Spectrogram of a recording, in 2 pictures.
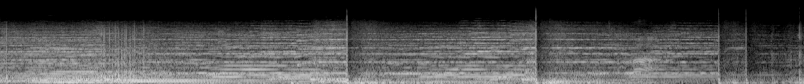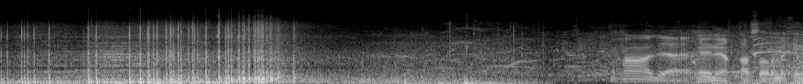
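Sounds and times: fireworks bursting and crackling: 0.0 - 1.8, 7.2 - 13.6
fireworks show music: 0.0 - 12.6.

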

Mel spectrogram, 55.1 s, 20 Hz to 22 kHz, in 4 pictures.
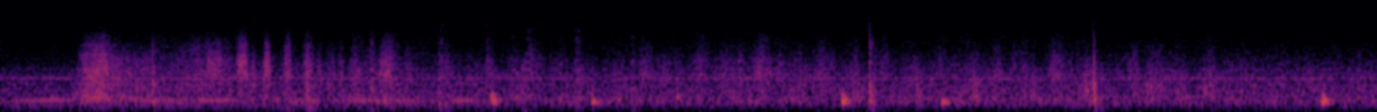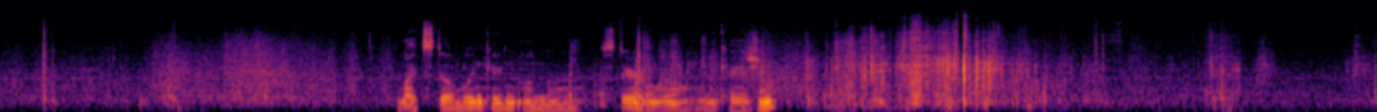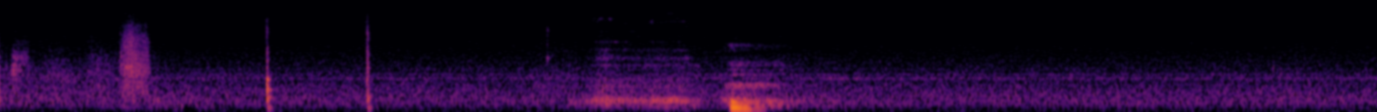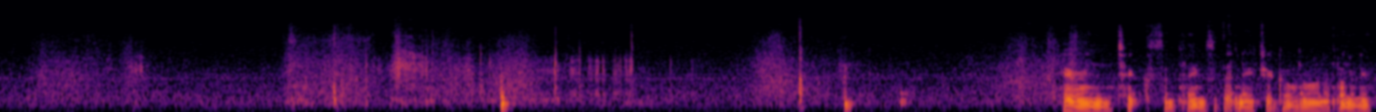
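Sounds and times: faint rustling: 0.4 - 26.6, 27.2 - 29.2, 41.5 - 43.3, 44.0 - 55.0
camera handling rustle: 21.8 - 25.1, 44.2 - 48.3.

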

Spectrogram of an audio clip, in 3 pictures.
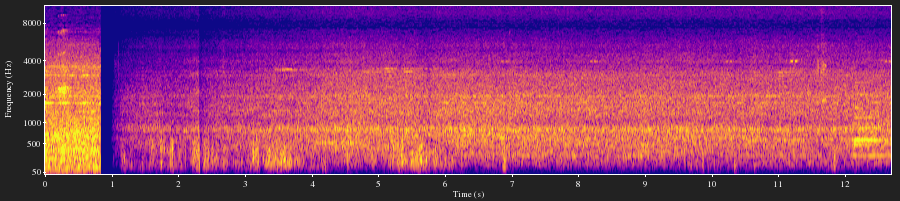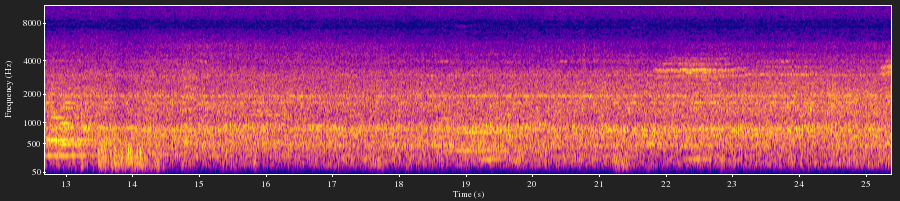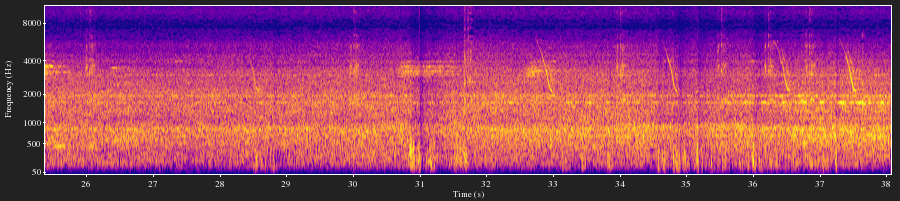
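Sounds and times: locomotive horn note: 12.1 - 13.8.

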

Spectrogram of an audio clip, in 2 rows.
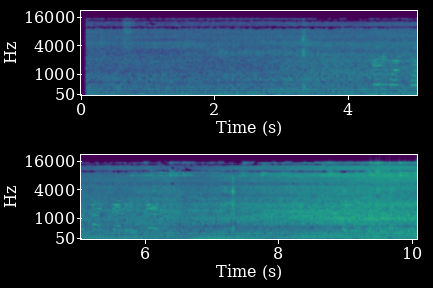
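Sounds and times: road traffic passing: 0.1 - 10.0.

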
